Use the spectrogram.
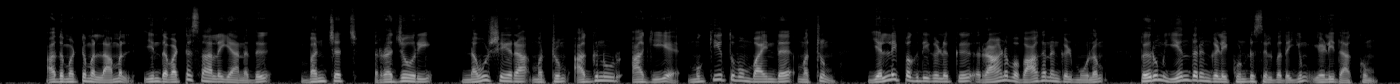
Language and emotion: Tamil, neutral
